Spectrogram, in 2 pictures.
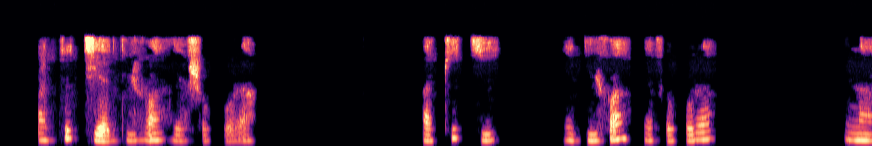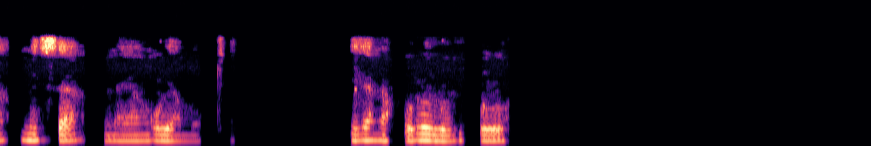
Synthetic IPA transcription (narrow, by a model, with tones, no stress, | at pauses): b̥a˨ki˦ti˨ja˨di˨vã˦ja˨ʃo˨ko˨la˦ | b̥a˨ki˦tʰi˨ | ja˨di˨vã˦ja˨ʃo˨ko˨la˦ | na˨me˦sa˦ | na˨ja˨ŋɡo˦ja˨mo˨kʰi˦ | e˨za˦na˨fo˨lo˦lo˨li˨ko˨lo˦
